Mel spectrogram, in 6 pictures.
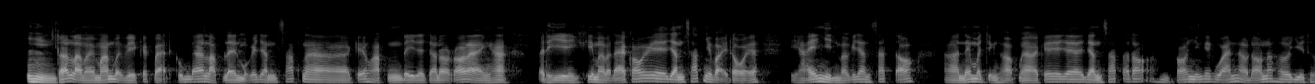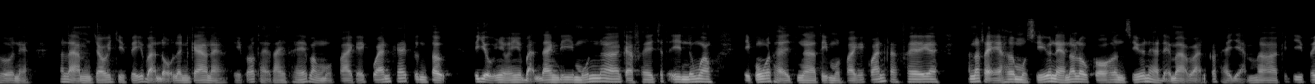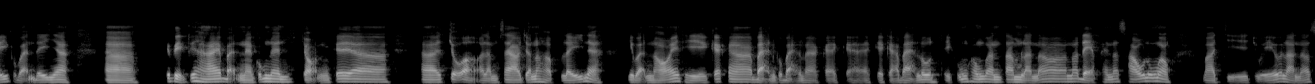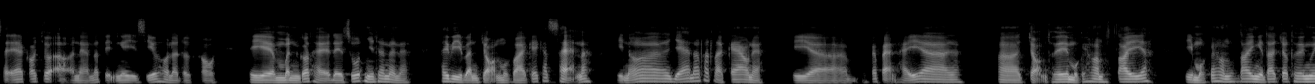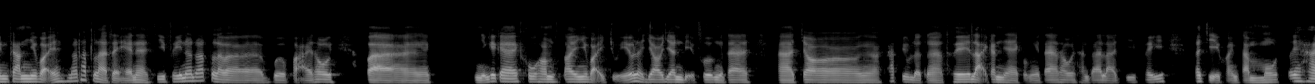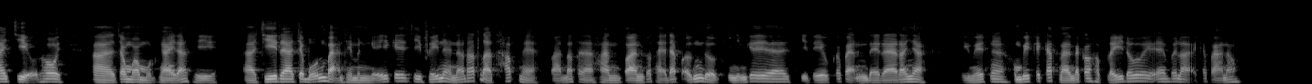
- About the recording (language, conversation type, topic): Vietnamese, advice, Làm sao quản lý ngân sách và thời gian khi du lịch?
- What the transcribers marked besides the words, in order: tapping; in English: "check-in"; in English: "local"; in English: "homestay"; in English: "homestay"; other background noise; in English: "homestay"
